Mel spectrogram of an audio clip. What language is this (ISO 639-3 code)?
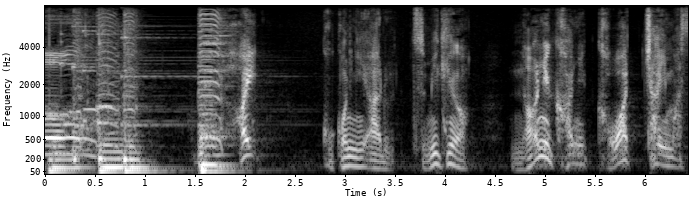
jpn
